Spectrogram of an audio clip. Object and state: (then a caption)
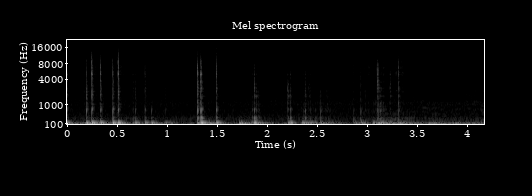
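Plastic ball microphone. Long acrylic nails tap and scratch the shell of a hollow, white plastic spherical Blue Snowball USB microphone with a metal grille and chrome badge, sitting on a stand. The result is an irregular patter of close, boomy low thuds with short bright clicks and scrapes that die away almost at once.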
